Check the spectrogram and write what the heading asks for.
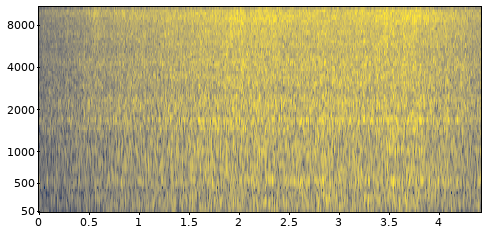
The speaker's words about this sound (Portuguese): Este é o som da sala de lavagens do Instituto de Medicina Molecular, uma das mais importantes divisões dos bastidores de um laboratório científico.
